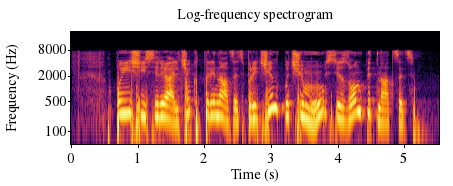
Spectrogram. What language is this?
Russian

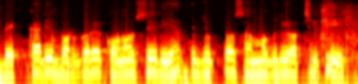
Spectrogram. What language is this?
Odia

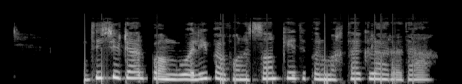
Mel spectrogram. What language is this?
Pashto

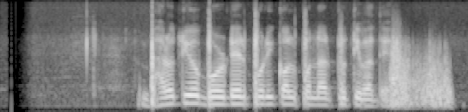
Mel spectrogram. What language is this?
Bangla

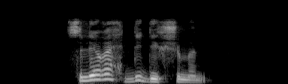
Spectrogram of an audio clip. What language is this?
Kabyle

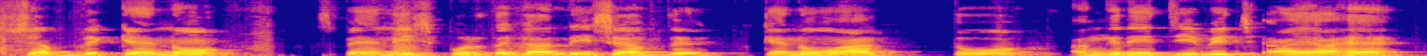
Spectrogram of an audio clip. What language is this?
Punjabi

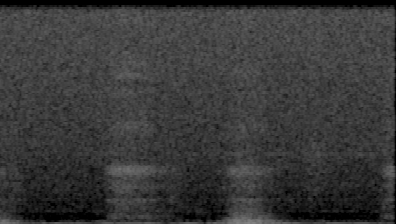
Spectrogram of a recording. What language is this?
Danish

